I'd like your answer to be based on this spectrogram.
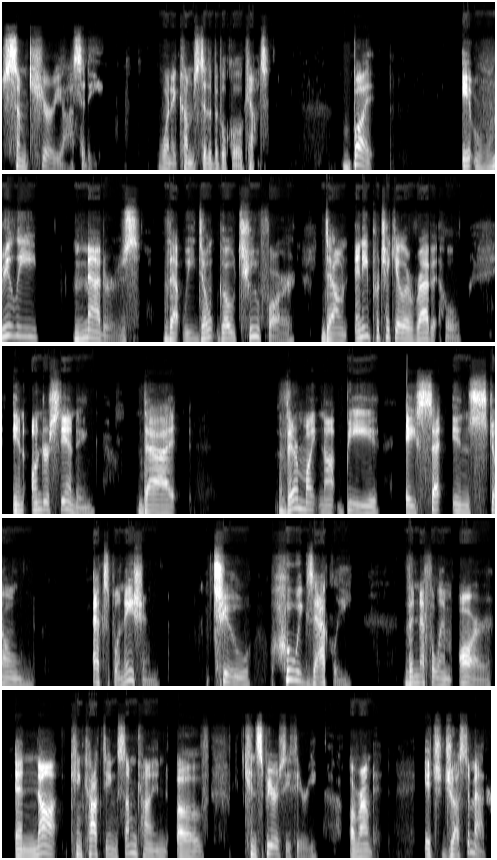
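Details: Adult male reader who says he has a speech impediment and will stumble and stutter while reading aloud; stuttering.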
